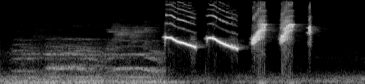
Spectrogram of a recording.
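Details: A male Bali orange-headed thrush, caged songbird, gives two loud clear whistles sliding steeply downward, then three rough buzzy high notes and a brief final chip, after soft faint tones.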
